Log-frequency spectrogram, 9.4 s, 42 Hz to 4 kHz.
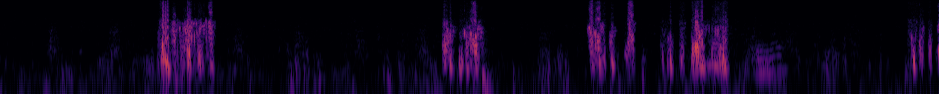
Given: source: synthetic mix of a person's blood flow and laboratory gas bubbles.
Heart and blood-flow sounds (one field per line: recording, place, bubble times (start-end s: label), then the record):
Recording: Doppler ultrasound of blood flow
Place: subclavian vein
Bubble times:
1.58-2.16 s: bubbles
4.42-4.85 s: bubbles
5.86-6.17 s: bubbles
6.24-6.36 s: bubbles
6.60-6.74 s: bubbles
6.78-6.86 s: bubbles
6.91-7.30 s: bubbles
9.08-9.40 s: bubbles
From the record:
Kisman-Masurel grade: 223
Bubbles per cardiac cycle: several, 3 to 8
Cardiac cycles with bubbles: 10 to 50%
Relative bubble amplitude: loud (0.450 to 0.775)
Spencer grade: 2 (many but less than half of the cardiac periods contain bubble signals, singularly or in groups)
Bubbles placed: anywhere in the cardiac cycle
